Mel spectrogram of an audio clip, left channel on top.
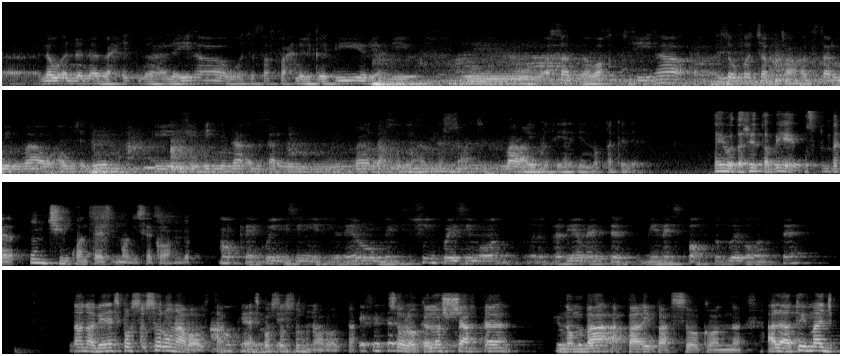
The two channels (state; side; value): different; both; correlation 0.00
